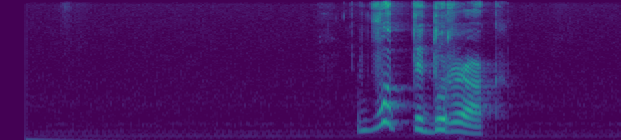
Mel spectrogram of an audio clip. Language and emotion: Russian, angry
